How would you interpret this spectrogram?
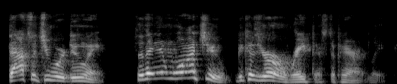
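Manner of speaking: high, indignant rant at a rival; angry tirade. Real, not acted. Fan telling off Micah Parsons over his remarks, angry tirade. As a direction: let him have it, voice pitched right up.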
